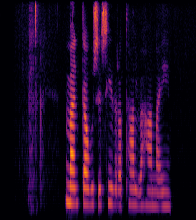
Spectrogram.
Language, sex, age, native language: Icelandic, male, 11, Icelandic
